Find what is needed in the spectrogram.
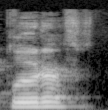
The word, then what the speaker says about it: Bluder: Lisa Bluder, I think that's how you pronounce her name, right? Bluder, the Iowa coach. – Yes.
